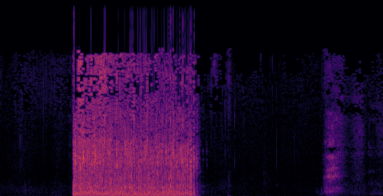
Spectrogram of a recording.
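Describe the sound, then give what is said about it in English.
A single loud hand fart noise, a rough, blasting squelch lasting about a second, followed by quiet and a faint brief rustle. No one speaks. “As a kid, dude, you never made fart sounds with your hands or not?”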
